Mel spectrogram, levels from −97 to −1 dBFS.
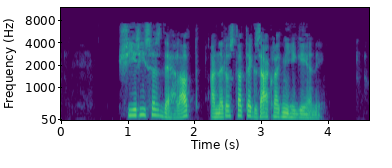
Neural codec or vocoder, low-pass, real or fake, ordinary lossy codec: codec, 16 kHz, 4.8 kbps, FACodec; 7.2 kHz; fake; MP3, 32 kbps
